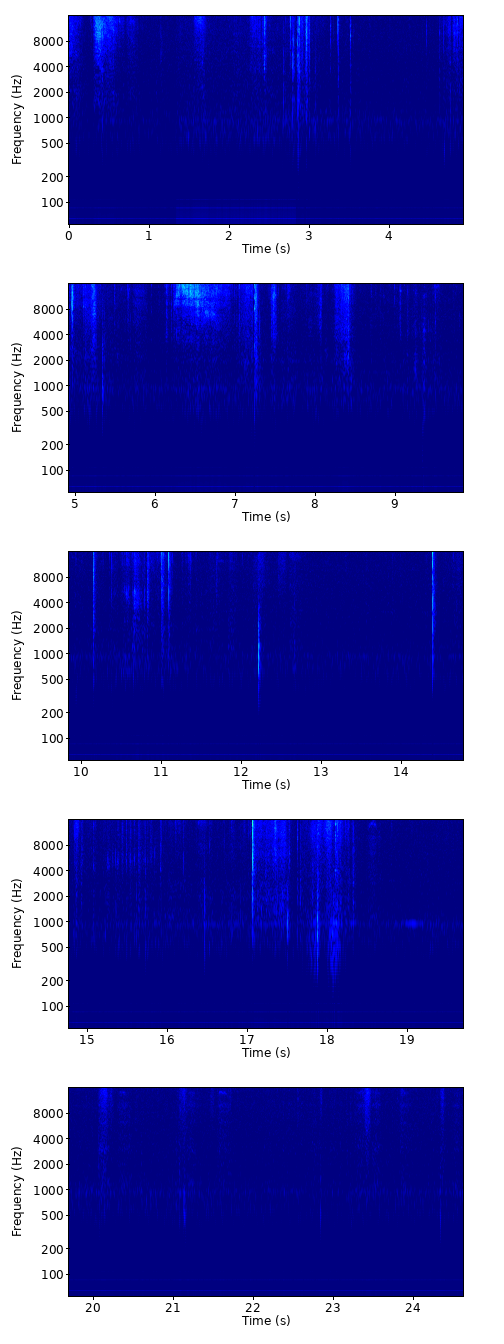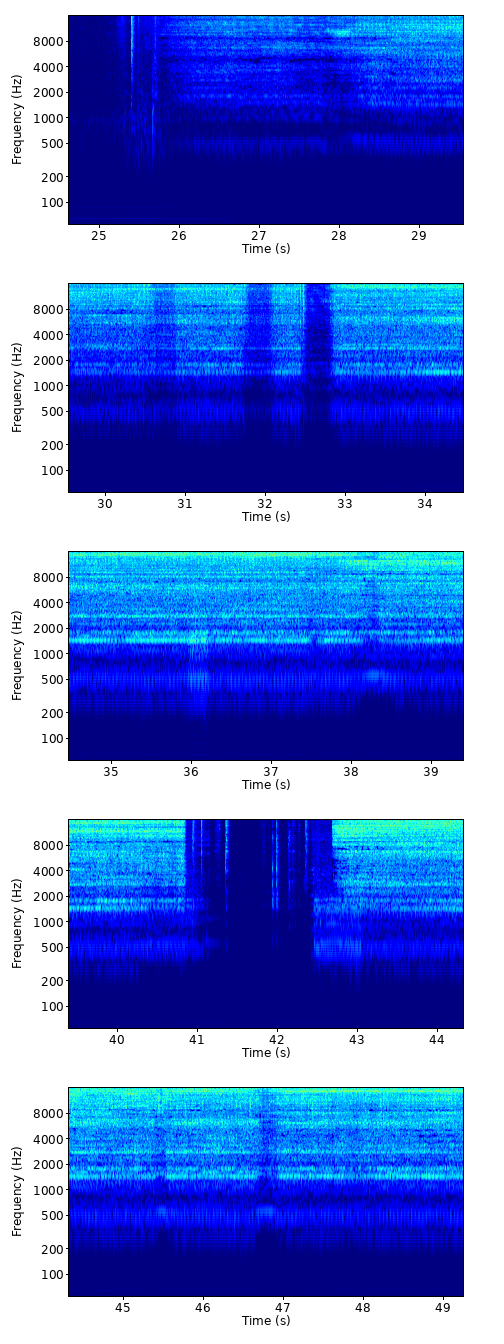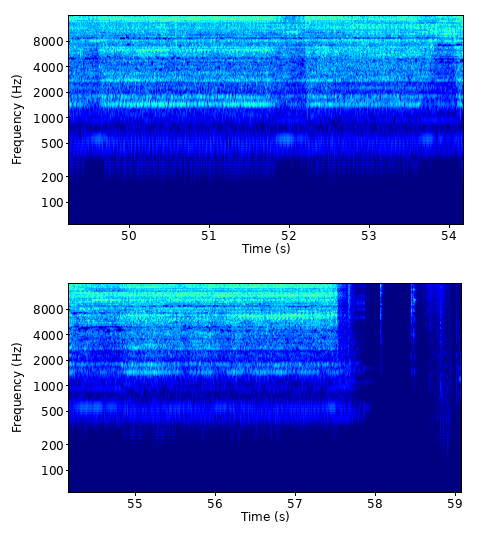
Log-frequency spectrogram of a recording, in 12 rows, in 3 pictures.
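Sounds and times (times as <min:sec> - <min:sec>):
scroll saw cutting wood: 0:25.8 - 0:41.2, 0:42.4 - 0:57.9.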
